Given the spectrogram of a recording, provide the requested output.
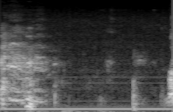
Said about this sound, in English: That is a tasty burp.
